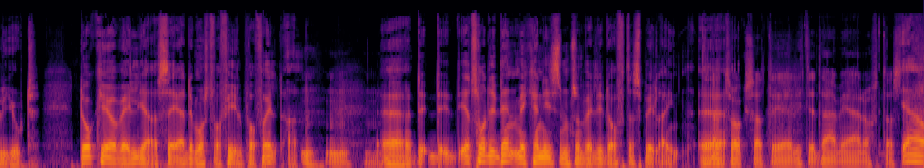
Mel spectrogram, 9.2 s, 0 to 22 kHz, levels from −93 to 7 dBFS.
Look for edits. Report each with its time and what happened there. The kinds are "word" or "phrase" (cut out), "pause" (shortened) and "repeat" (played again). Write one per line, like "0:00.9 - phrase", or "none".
none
